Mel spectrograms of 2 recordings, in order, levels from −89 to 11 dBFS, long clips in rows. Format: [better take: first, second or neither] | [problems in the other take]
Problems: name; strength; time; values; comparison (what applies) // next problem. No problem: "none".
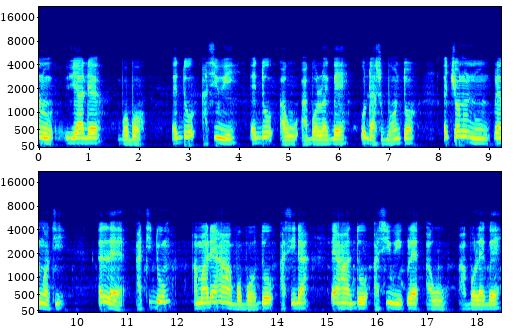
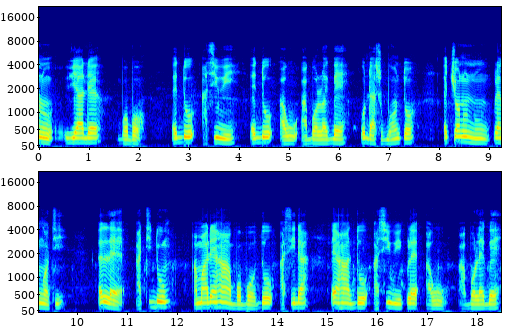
second | room echo; dies away in 0.2 s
